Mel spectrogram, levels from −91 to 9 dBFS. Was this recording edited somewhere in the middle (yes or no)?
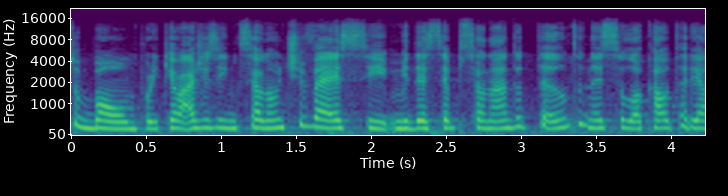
no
